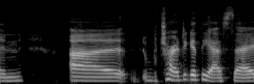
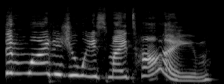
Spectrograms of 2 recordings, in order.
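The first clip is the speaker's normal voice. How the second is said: higher, fed-up comeback; exasperated retort; 12 semitones higher than usual. Retold or imitated. Answering an advice-ignoring friend, exasperated and higher. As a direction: throw the question back, annoyed. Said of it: "And I'm like".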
